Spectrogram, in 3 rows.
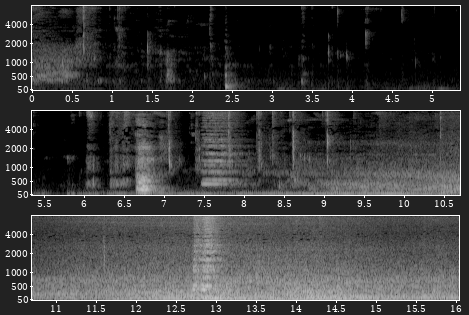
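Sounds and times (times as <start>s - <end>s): chewing and mouth clicks: 0.5s - 10.6s, 11.4s - 11.9s.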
